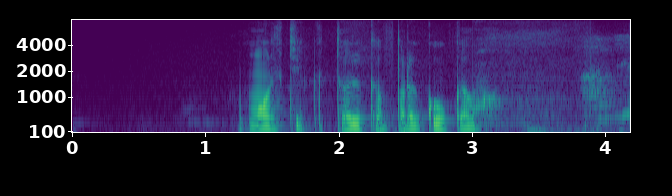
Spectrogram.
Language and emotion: Russian, neutral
